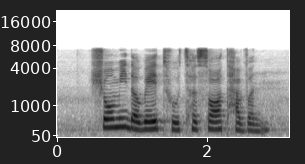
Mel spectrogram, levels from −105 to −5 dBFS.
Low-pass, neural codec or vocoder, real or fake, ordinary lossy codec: 7.2 kHz; none; real; none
